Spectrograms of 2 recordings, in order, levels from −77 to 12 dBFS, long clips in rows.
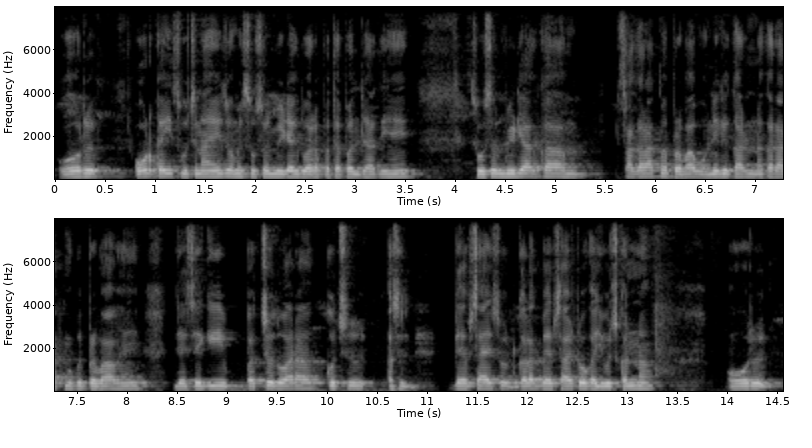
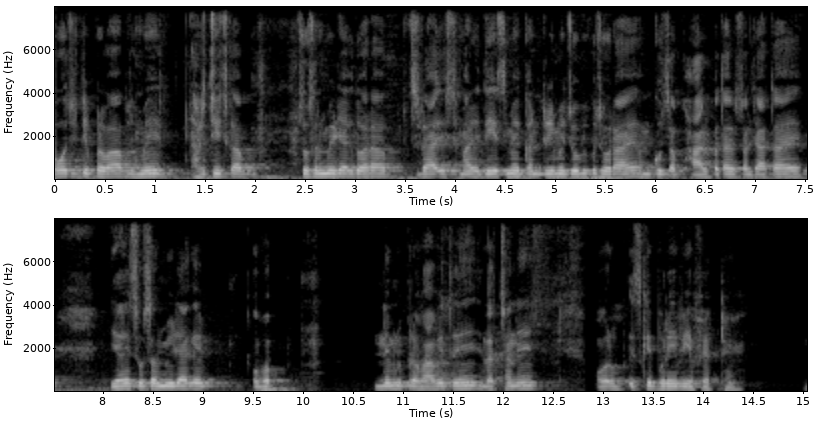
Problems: constant background noise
